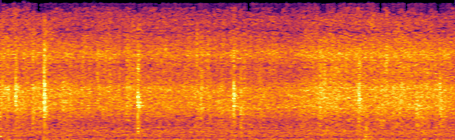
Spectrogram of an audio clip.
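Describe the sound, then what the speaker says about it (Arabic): Mixed vegetables sautéing in ghee with onion in a pan for a vegetable turli, giving a steady, even sizzle and hiss throughout with a few faint pops, and no talking. "وهديهم كده تشويحه مع البصل والسمن على النار."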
